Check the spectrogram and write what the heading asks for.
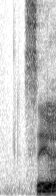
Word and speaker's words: Selah: I think it's how do you say it, Salah Selah. Yeah, Selah. Selah.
